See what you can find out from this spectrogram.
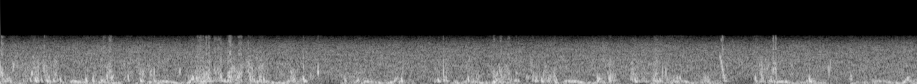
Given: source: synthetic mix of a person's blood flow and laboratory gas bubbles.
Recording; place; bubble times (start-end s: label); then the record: Doppler ultrasound of blood flow; precordium
0.00-0.68 s: bubbles
0.82-1.17 s: bubbles
1.22-1.61 s: bubbles
1.76-2.71 s: bubbles
2.86-3.22 s: bubbles
3.42-3.63 s: bubbles
3.91-4.07 s: bubbles
4.34-4.51 s: bubbles
4.66-4.80 s: bubbles
4.90-5.59 s: bubbles
5.94-6.21 s: bubbles
6.28-6.84 s: bubbles
7.17-7.32 s: bubbles
7.52-7.80 s: bubbles
8.05-8.14 s: bubbles
8.25-8.36 s: bubbles
8.48-8.55 s: bubbles
From the record:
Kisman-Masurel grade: 233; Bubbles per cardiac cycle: several, 3 to 8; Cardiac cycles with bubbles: 50 to 99%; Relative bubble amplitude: loud (0.450 to 0.775); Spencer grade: 3 (all of the cardiac periods contain showers or single bubble signals, but not dominating or overriding the cardiac motion signals); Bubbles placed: anywhere in the cardiac cycle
